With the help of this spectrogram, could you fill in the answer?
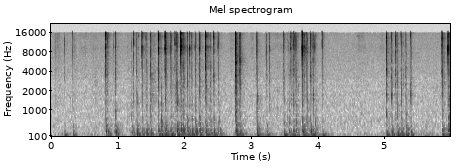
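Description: Fast typing with long manicured nails and fingertips on a grey laptop's dark plastic chiclet keys, its hollow body giving each keystroke a low, hollow thump under a bright clicking tick. The keystrokes come in rapid bursts separated by brief pauses, each one dying away almost instantly.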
